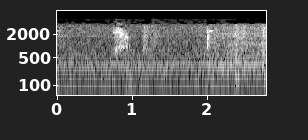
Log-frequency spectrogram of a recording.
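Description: A cash register in Pierre, South Dakota rings up a sale and prints a receipt: a steady, gritty mechanical whir runs throughout, broken by a few short, brighter bursts of clatter. No one speaks.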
